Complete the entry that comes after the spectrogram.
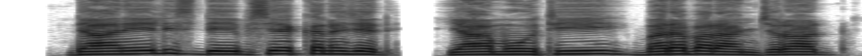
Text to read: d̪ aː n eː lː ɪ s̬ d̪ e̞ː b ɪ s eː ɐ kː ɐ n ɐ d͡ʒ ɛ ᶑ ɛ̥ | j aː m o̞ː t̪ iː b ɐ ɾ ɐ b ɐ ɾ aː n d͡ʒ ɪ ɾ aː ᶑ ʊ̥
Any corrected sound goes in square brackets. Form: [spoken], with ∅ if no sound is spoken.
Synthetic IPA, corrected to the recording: d̪ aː n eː [l] ɪ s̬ d̪ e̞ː b ɪ s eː ɐ kː ɐ n ɐ d͡ʒ ɛ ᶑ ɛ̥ | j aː m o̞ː t̪ iː b ɐ ɾ ɐ b ɐ ɾ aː n d͡ʒ ɪ ɾ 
